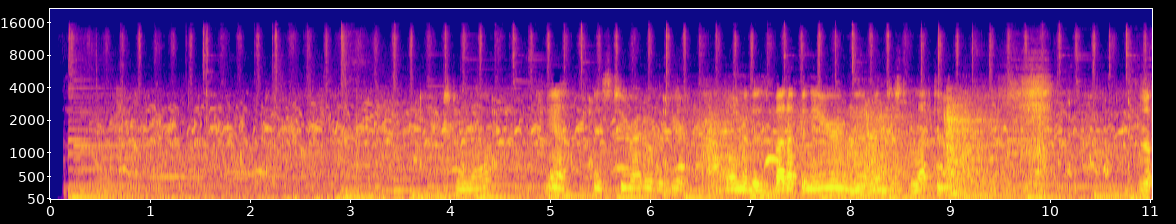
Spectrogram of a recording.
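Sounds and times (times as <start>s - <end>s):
geese honking: 0.2s - 11.0s.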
